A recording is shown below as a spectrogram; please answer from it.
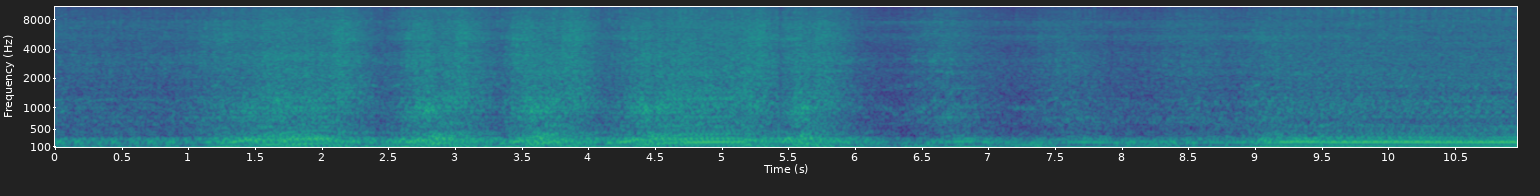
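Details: Holden 253 V8 on a bench test after a freshen-up: new bearings, honed bores, new rings, Yella Terra heads, new timing chain. Deep, even idle burble with clean throttle blips that rise and settle smoothly. No knocks or ticks; normal, healthy engine.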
